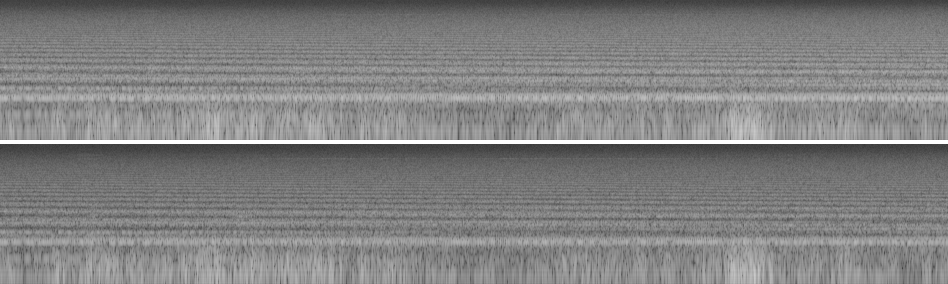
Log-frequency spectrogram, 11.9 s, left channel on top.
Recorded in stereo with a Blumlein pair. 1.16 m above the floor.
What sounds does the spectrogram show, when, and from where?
0.0 s a drone: 10° left; by 11.9 s 15° left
